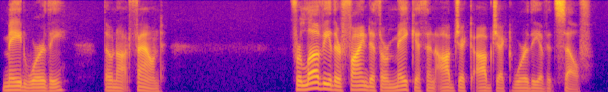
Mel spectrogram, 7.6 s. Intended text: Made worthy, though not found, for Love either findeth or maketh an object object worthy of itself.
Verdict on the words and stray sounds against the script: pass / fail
pass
